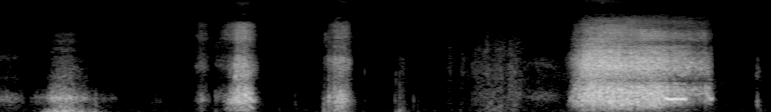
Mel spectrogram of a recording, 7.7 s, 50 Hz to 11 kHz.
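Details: Day 4 of a head cold: several sharp wet sneezes with quick inhaled build-ups, the last long and wet-sounding.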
